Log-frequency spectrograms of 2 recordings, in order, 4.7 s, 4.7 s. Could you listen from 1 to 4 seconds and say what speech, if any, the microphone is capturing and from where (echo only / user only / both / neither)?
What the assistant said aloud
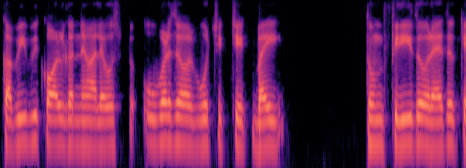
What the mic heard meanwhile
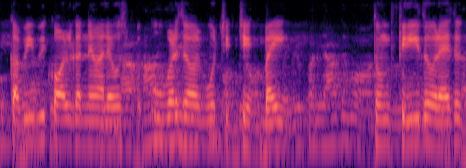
both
